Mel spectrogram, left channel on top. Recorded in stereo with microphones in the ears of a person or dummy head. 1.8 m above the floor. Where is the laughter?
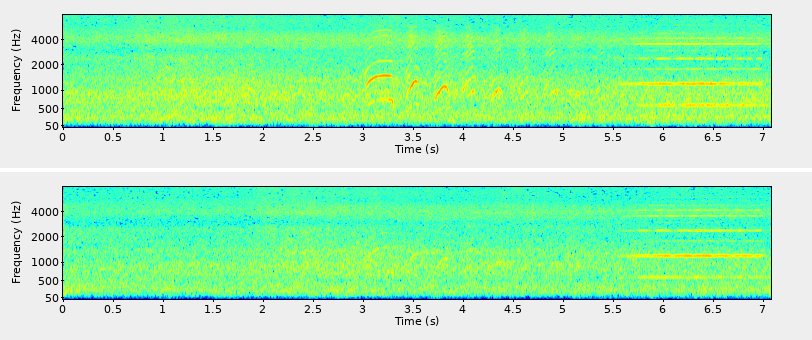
30° left (ahead or behind), 0.8 m; by 5.4 s 55° left (ahead or behind), 3 m.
